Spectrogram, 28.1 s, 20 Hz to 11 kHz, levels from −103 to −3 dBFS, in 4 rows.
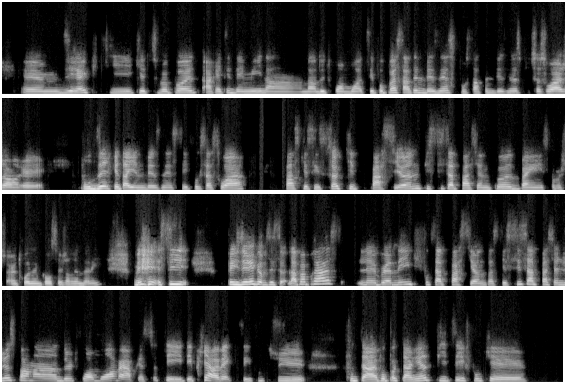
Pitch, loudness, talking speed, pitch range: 220 Hz, -28 LUFS, 270 wpm, 200-240 Hz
